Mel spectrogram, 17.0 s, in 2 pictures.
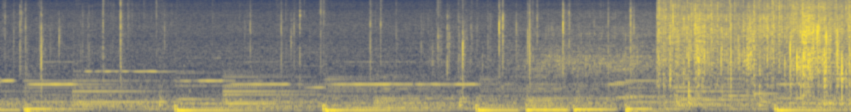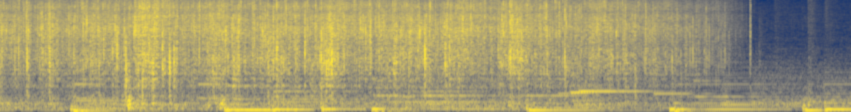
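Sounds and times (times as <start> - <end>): stir-fry sizzling in skillet: 4.8 - 16.0
wooden spoon stirring: 6.3 - 16.0.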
